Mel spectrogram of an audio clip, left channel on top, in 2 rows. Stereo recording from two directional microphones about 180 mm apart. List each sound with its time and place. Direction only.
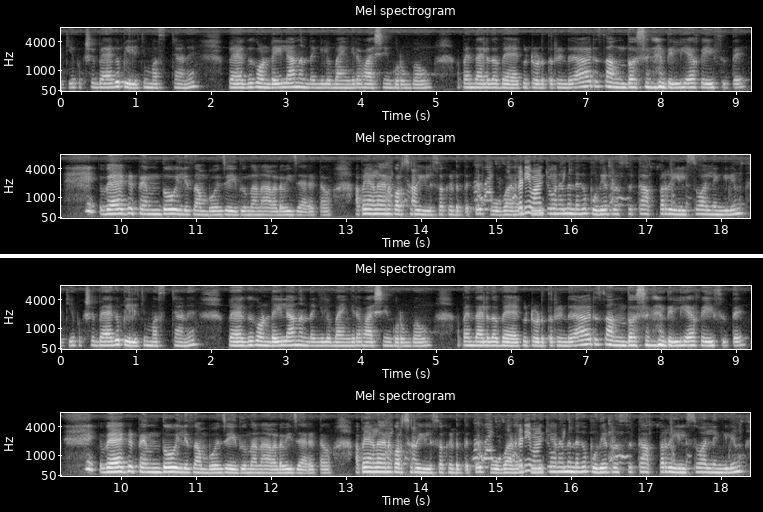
0.1 s a woman's voice: 20° right (ahead or behind)
14.8 s speech: 20° left (ahead or behind)
15.3 s speech: 40° left (ahead or behind)
16.0 s a woman's voice: 15° right (ahead or behind)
